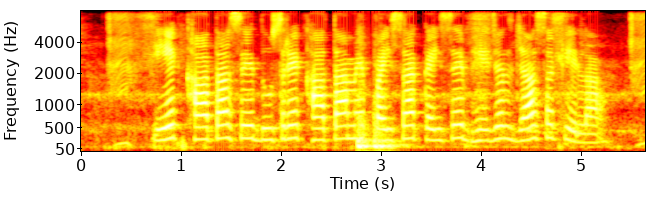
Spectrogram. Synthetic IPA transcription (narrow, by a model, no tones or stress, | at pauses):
eːkʰːaːt̪ased̪uːsɾekʰaːt̪amẽpəɪsakəɪsebʱeːd͡ʒəld͡ʒasəkeːlaː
